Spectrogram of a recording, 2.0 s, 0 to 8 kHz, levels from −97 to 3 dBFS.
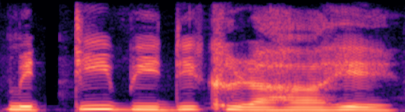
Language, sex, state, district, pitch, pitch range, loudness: Hindi, female, Arunachal Pradesh, Papum Pare, 210 Hz, 185-225 Hz, -15 LUFS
